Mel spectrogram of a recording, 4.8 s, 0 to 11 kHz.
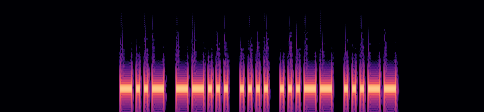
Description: Morse code, heard as a keyed tone, about 30 wpm, 700 Hz. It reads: X7H33
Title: Code Groups - 5 Letter:Numbers - 30wpm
